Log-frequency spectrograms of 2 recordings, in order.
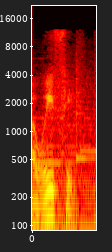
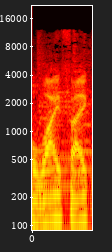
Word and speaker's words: Wi-Fi: Puedes en los ajustes fijar para que se descarguen los nuevos episodios solamente vía Wi-Fi o Wi-Fi como se pronuncia en inglés.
